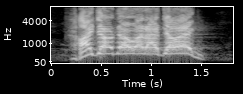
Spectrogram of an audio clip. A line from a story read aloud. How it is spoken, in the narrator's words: what I wanted to yell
